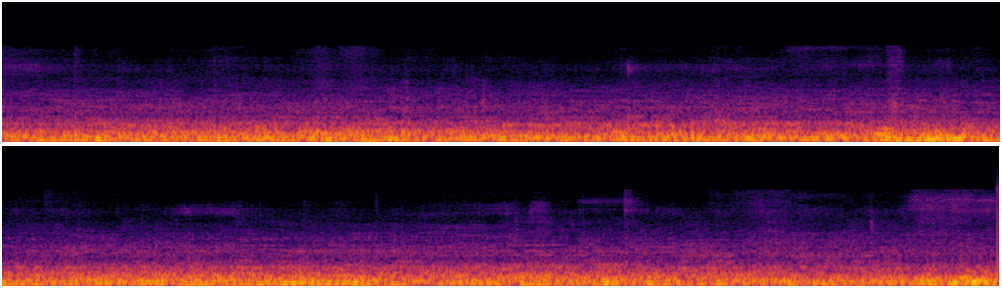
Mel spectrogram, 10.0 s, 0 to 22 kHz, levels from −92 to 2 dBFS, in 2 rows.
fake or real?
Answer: fake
